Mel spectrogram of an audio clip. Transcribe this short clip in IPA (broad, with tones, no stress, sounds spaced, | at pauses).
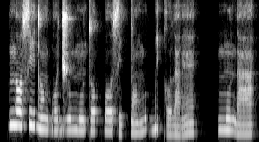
n ɔ˦ s i˦ d ɔ̃˧ ɡ͡b o˧ d͡ʒ u˧ m ũ˧ t o˧ k͡p o˧ s i˨ k͡p ɔ̃˧ m u˦ ɡ͡b i˦˨ k o˨ l a˨ ɾ ɛ̃˨˦ | m ũ˦ n a˧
